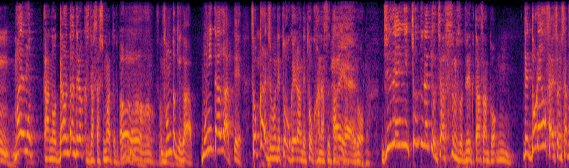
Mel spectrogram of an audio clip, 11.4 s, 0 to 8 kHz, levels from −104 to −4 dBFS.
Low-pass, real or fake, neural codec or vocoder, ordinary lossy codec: 7.2 kHz; real; none; Opus, 24 kbps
